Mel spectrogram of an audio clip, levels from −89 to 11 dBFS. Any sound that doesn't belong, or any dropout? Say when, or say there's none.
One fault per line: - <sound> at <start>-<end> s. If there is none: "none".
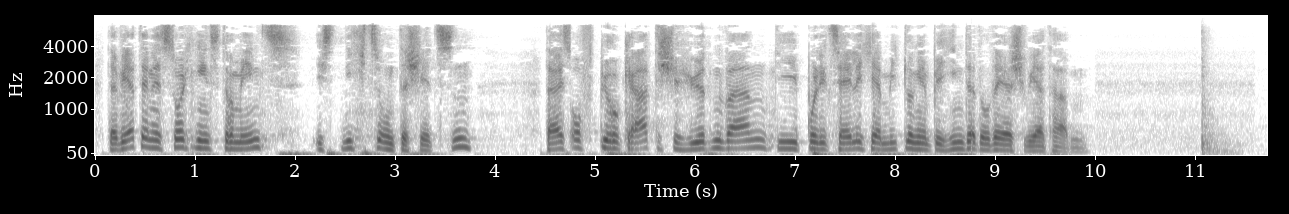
- thud at 11.1-11.5 s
